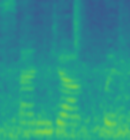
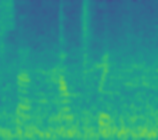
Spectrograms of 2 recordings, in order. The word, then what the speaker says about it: San Joaquin: So he's gonna sit back, watch King Kong, and then and it's not San Joaquin, it's San Joaquin.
